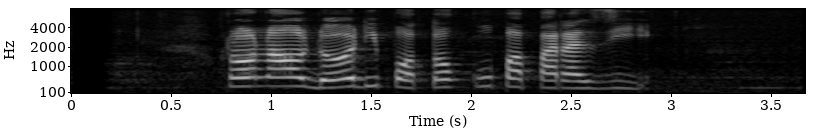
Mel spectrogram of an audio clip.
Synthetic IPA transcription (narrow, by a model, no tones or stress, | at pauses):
rɔnaldodipɔt̪ɔkupapaɾazi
